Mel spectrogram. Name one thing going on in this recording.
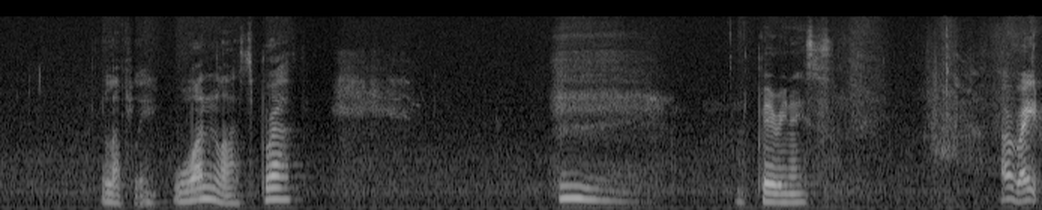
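A woman speaks calmly and slowly, in short phrases with pauses.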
